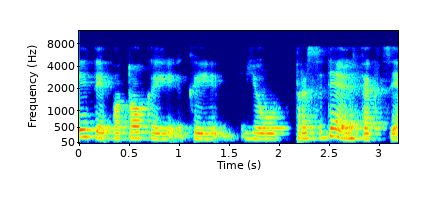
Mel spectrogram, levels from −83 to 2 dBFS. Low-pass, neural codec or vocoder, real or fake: 7.2 kHz; none; real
